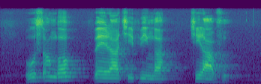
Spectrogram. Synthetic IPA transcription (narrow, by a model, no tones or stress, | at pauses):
ɦusɔŋɡɔɸɛɺat͡ʃʰiɸiŋɡa | t͡ʃʰiɺaːp̪fu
